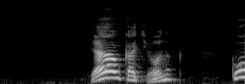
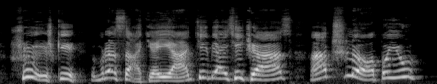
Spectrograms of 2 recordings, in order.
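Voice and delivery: scolding squirrel; 6 semitones higher than usual. Acted. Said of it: "закричала белка".

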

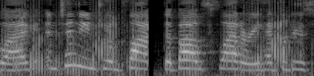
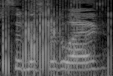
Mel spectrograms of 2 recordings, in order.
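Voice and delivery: plain reading voice

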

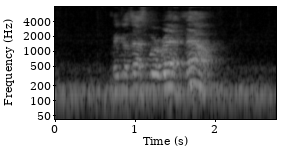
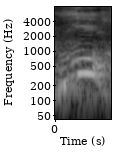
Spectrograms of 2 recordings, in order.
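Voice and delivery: a high, loud whoop of joy; joyful whoop; 10 semitones higher, 8 dB louder than usual. Retold or imitated. Preacher whooping as he is suddenly healed, high and loud. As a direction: let out a shout as the power hits.

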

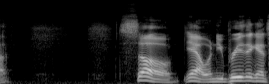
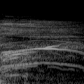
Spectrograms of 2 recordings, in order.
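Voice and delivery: a sudden high squealing laugh burst; 6 dB quieter than usual. Real, not acted. Host cracking up at his five-listeners joke, squealing laugh.

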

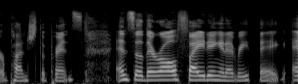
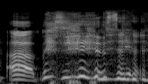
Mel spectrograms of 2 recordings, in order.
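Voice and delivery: laughing; 6 semitones higher, 4 dB louder, slower than usual. Real, not acted. Jokes about own British accent.

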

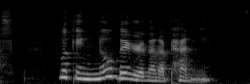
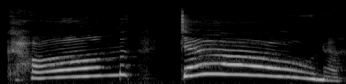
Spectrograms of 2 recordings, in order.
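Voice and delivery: high, long-held holler on each word; loud cry; 10 semitones higher, 6 dB louder than usual. A narrator's reading. Fairy on the church roof to the old man, crying loudly. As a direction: holler it as loudly as you can, stretching both words. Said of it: "cried as loudly as ever he could".

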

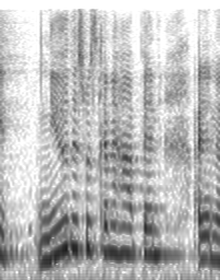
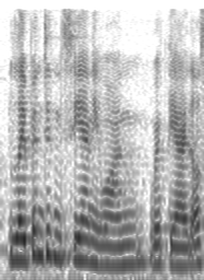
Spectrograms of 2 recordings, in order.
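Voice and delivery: ordinary delivery

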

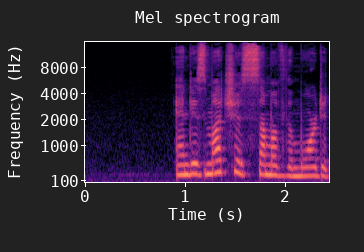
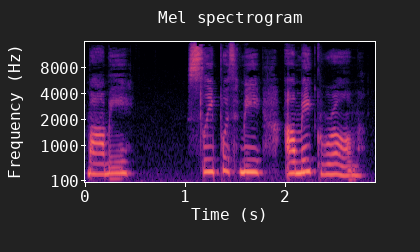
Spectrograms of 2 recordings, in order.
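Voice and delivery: small trembling voice; 6 semitones higher than usual. A narrator's reading. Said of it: "in a small, trembling voice".

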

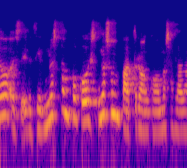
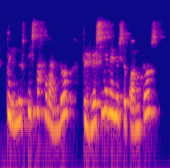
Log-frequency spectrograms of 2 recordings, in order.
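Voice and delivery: higher, quick worried objection; mock protest; 4 semitones higher, 4 dB louder than usual. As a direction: imitate a client protesting they look overdone. Acting out clients' doubts when coached.

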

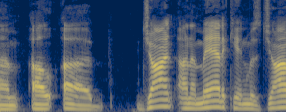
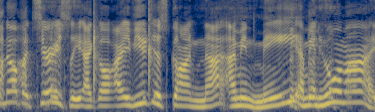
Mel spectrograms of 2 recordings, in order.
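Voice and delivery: pleading protest; 7 semitones higher than usual. Retold or imitated.

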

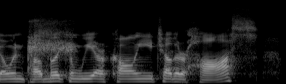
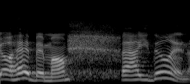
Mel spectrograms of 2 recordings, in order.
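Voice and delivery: a high, breezy mock greeting; casual greeting; 9 semitones higher than usual. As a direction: toss it off like the most normal thing. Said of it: "he said it was such".

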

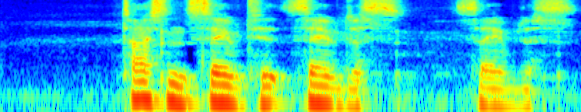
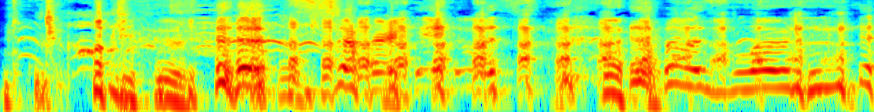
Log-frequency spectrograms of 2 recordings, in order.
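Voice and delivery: high-pitched laughing, slowed words; 9 semitones higher, 5 dB louder, much slower than usual. Real, not acted. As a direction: giggle out the apology. Laughing through an apology.

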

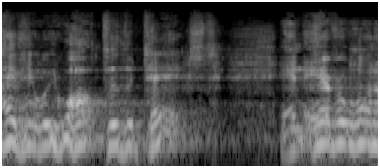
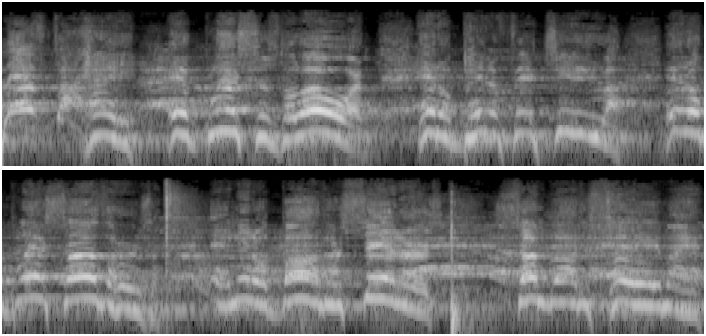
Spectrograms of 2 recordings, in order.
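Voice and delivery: shouted sermon, building higher and louder; full-force preaching; 8 semitones higher, 11 dB louder than usual. Real, not acted. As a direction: cry surrender out to God.

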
